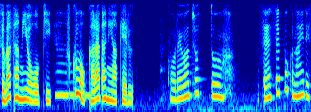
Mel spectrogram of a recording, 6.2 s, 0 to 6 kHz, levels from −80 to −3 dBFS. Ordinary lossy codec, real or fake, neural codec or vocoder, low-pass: none; fake; codec, 16 kHz in and 24 kHz out, 1 kbps, XY-Tokenizer; 5.4 kHz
